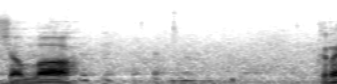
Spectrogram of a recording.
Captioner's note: laughs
